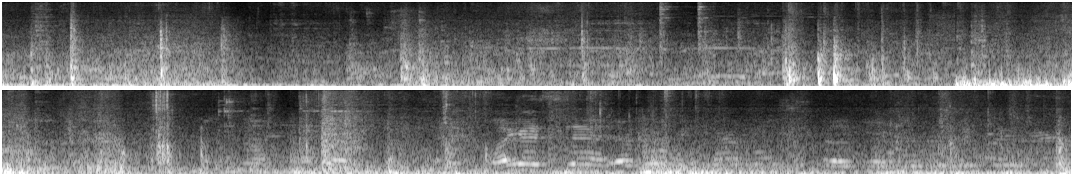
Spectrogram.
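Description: Wooden junk clatters and bangs as it is tossed onto a pile.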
